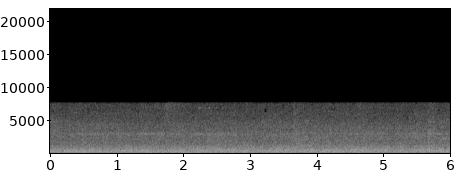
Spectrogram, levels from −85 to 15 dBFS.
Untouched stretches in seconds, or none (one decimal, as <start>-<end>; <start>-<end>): 0.0-6.0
